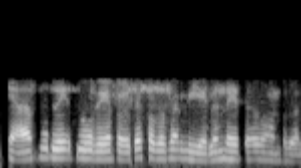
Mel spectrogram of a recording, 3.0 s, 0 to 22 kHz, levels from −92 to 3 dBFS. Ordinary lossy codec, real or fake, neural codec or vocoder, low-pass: none; fake; codec, 16 kHz in and 24 kHz out, 2.2 kbps, FireRedTTS-2 codec; 3.6 kHz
